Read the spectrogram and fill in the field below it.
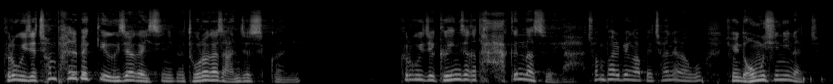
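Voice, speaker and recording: A man preaching a sermon as a pastor, telling stories with emotional swings from loud to whispered. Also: sits high, big pitch swings, quick pace. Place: church sanctuary.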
